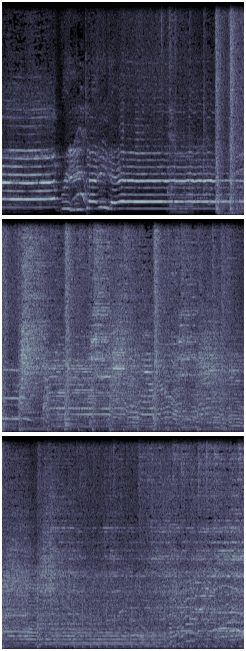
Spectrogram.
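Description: Live rock band playing: long held sung notes over a sparse backing, then about four seconds in the drums, bass and guitars come in together and the full band plays on.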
